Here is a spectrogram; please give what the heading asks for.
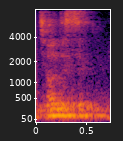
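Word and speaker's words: Judson: 근데 원래 이 아버지 아도니람 저스틴은 이 말이 잘 발음이 안 되는 저드슨입니다. 저드슨.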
